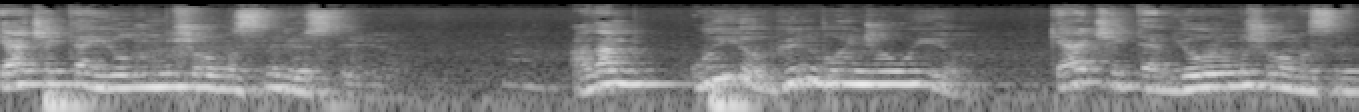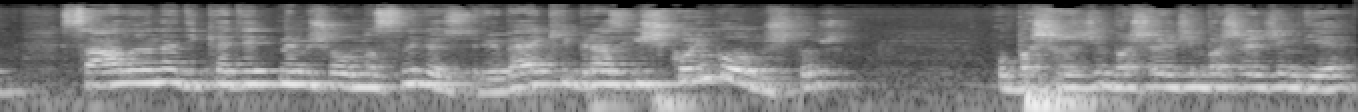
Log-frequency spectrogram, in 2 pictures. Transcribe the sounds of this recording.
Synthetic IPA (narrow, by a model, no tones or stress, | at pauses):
ɟ̥æɾt͡ʃʰɛc̚t̪ʰænjo̞ɾulˠmuʃo̞lˠmasɯnɯɟøst̪ʰe̞̰ɾḭjo̞ | ad̪amujjo̞ɟynbo̞jund͡ʒaujjo̞ | ɟ̥æɾt͡ʃʰɛc̚t̪ʰænjo̞ɾulˠmuʃo̞lˠmasɯnɯsaːlˠɯːnad̪ikʰːat̪ɛt̪me̞miʃo̞lˠmasɯnɯɟø̞st̪ʰe̞ɾijo̞bælʲcʰibiɾaziʃkʰo̞lʲyko̞lˠmuʃt̪ʰuɾ̥ | ubaʃaɾɯd͡ʒɯmbaʃaɾɯd͡ʒɯmbaʃaɾɯd͡ʒɯnd̪ijɛ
